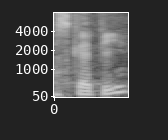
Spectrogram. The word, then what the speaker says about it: Scapy: I maintain called um it's called scapy or scapy in French it's a tool used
